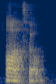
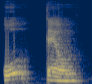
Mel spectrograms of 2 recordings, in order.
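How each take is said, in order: First: Hotel. said with an English h and clear l; English pronunciation. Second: Hotel. with the stress on tel, no h sound; Portuguese stress. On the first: Teacher showing English pronunciation: hotel. with the h. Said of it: "No inglês". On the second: Teacher showing Portuguese stress: Hotel. stressed on tel. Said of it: "Sílaba tônica aqui no tel". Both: Shown as a demonstration.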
